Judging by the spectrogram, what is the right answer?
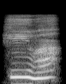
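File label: Vox Happy, Japanese; Jane; kingsraid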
